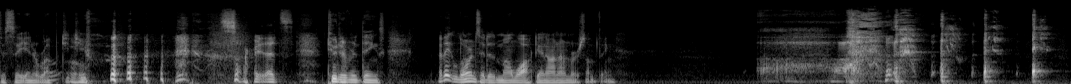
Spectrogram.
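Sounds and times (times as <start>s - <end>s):
speech: 0.0s - 6.3s, 7.6s - 9.2s
person coughing harshly: 7.7s - 10.7s.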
